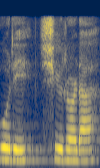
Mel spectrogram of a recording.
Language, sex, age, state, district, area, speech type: Goan Konkani, female, 18-30, Goa, Murmgao, urban, spontaneous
